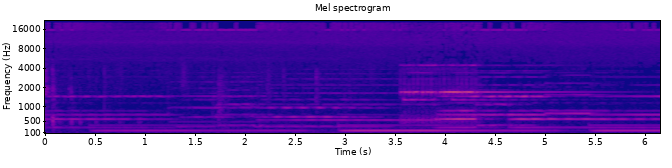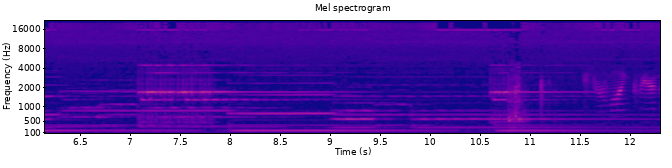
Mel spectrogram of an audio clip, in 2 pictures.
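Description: An old telephone bell rings back in repeated bursts, each ring a steady electric trill followed by a pause, several cycles in a row at moderate level in a quiet room.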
